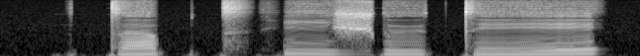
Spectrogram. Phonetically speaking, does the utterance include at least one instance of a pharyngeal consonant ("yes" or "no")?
no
